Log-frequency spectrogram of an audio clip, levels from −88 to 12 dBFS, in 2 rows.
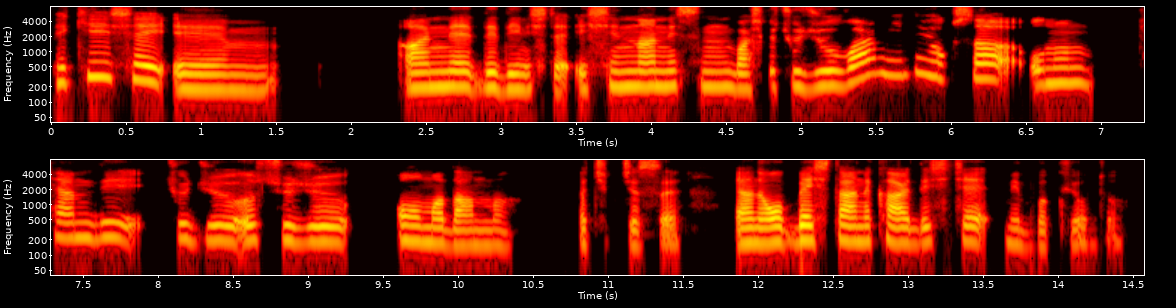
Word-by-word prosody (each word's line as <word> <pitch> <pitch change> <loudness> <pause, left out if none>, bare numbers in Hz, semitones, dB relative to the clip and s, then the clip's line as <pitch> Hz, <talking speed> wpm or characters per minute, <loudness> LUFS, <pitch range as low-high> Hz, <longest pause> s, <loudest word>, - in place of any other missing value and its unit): Peki 250 +7 -3
şey, 270 -5 +2
emm, 175 -1 -2 0.8
anne 200 +1 +2
dediğin, 180 -2 -1
işte, - - -1
eşinin 205 - -2
annesinin 205 -1 +3
başka 185 +2 -1
çocuğu 205 +1 -3
var 290 +8 +3
mıydı 350 0 -10
yoksa 290 -3 +2
onun 235 0 -4 0.3
kendi 225 - -5 0.2
çocuğu, 195 -2 -5
öz 200 - +7
çocuğu 185 -2 0 0.3
olmadan 175 -5 0
mı 155 -2 -11 0.4
açıkçası? - - 0 0.4
Yani, 175 0 +4
o 180 0 +3
5 195 -1 +4
tane 185 -1 +3
kardeşe 180 +1 0
mi 165 -5 -13
bakıyordu? 160 +3 -13
195 Hz, 115 wpm, -24 LUFS, 180-225 Hz, 0.8 s, öz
